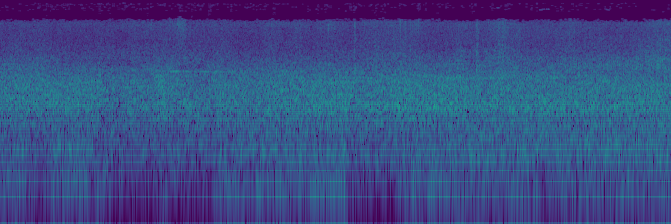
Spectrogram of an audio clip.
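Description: Steady street traffic noise: a low, even rumble of passing road vehicles.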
